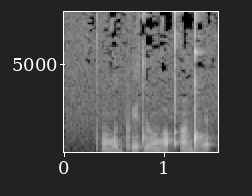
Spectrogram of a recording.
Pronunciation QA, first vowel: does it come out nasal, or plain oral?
nasal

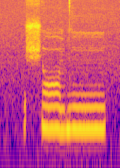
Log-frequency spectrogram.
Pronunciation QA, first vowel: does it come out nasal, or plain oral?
nasal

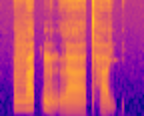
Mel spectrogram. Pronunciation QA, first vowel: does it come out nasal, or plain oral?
oral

